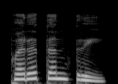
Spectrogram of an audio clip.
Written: ಪ್ರತೀಂದ್ರ

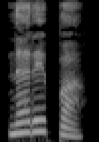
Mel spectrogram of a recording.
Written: ನೆರಪು

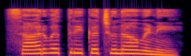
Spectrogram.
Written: ಸಾರ್ವತ್ರಿಕಚುನಾವಣೆ

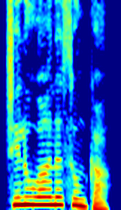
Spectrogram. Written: ಚಿಲುವಾನಸುಂಕ

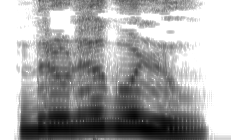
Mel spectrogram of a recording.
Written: ದೃಢಗೊಳ್ಳು

